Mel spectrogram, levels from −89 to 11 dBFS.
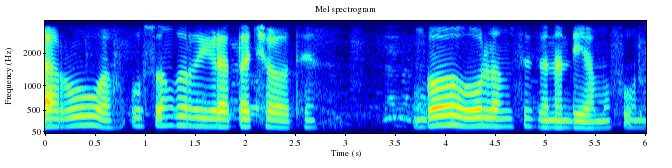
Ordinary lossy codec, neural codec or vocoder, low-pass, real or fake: none; none; 3.6 kHz; real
